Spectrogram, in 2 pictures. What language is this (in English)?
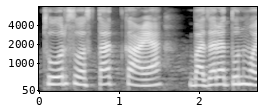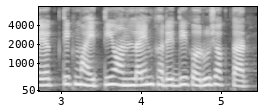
Marathi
